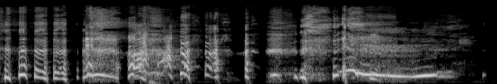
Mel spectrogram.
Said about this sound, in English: Oh my god, I'm coughing. I'm sorry, guys.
